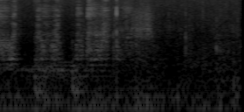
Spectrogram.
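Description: Marker pen writing on paper, faint, with a few short strokes in the first second and a half.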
